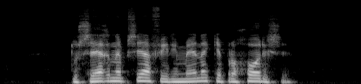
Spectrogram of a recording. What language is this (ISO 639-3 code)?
ell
